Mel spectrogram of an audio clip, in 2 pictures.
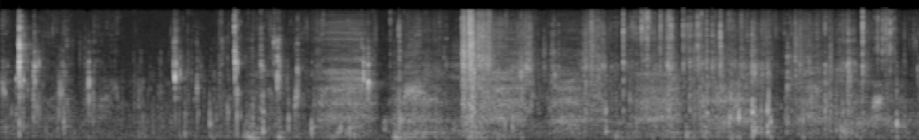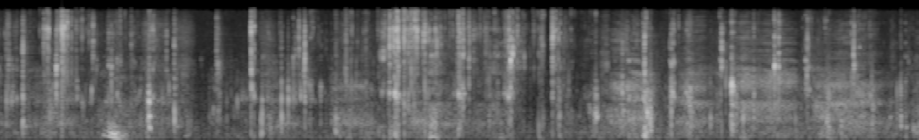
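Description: Close-miked biting and chewing of crispy fried chicken, the crust crunching and crackling in many irregular snaps.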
